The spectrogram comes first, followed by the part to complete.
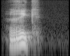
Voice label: "rick", Platt

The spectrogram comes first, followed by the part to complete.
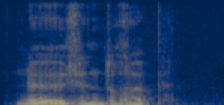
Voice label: "Nösendroep", Platt

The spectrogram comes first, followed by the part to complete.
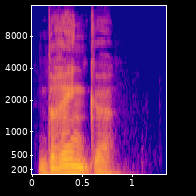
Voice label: "dränke", kaevels platt

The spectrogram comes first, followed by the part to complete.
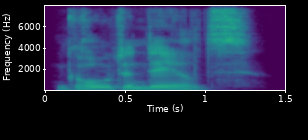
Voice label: "grotendels", kaevels platt

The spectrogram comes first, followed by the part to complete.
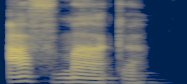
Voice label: "affsmake", kaevels platt

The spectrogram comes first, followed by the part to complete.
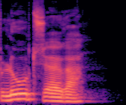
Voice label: "Bloodseuger", kaevels platt

